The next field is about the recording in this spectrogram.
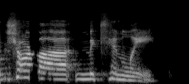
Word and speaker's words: Charla McKinley: No. It's Charla. I was supposed to be a boy. Charlie, surprise, but I'm a girl. So Charla McKinley, like the okay.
